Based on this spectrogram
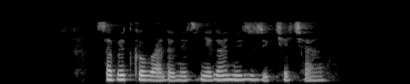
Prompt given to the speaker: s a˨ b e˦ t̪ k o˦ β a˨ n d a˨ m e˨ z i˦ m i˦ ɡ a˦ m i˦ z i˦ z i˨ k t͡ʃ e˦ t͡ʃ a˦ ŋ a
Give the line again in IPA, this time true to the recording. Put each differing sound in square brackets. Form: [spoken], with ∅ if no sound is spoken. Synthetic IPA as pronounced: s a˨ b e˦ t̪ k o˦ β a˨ n d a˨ [n] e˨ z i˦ [ɲ] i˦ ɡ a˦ [n] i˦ z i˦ z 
